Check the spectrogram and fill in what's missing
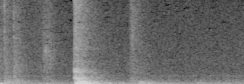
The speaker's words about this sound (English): Closing the door.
